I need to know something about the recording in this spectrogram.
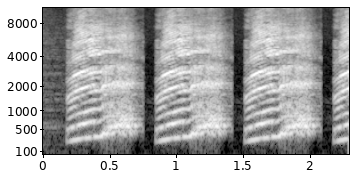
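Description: A young man's loud, anguished cries of disgust, four in a row, each about half a second long and rising in pitch.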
